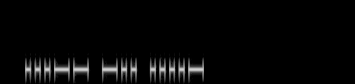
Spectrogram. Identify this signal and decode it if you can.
Morse code, heard as a keyed tone, about 25 wpm, 700 Hz. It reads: 3D4
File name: Three Letter-Number Combinations - 25wpm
